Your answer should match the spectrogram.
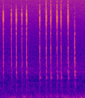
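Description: About a dozen crisp, close clicks in an uneven quick rhythm as the metal-knurled manual temperature control knob in a Porsche Cayenne Turbo S E-Hybrid is turned, with no talking.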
